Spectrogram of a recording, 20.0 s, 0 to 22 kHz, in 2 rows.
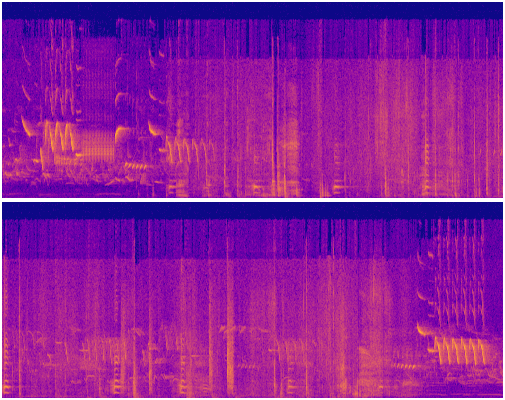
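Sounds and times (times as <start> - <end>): small birds chirping: 0.0 - 20.0
geese honking: 3.3 - 5.8, 6.5 - 18.3.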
